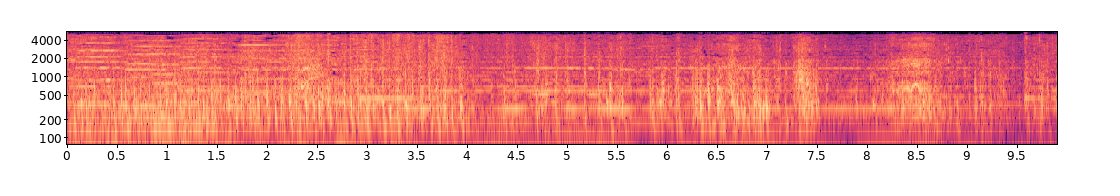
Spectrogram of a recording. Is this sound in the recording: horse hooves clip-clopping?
yes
